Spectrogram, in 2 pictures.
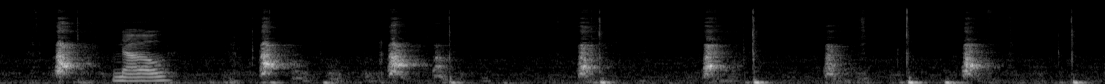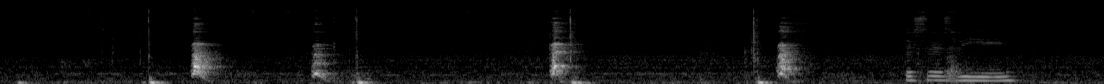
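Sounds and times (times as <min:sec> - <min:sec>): dog barking: 0:00.5 - 0:01.0, 0:02.6 - 0:03.1, 0:03.8 - 0:04.6, 0:05.8 - 0:06.2, 0:07.0 - 0:07.5, 0:08.2 - 0:08.6, 0:09.6 - 0:10.0, 0:12.9 - 0:13.4, 0:14.1 - 0:14.6, 0:16.5 - 0:17.0, 0:18.7 - 0:19.2.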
